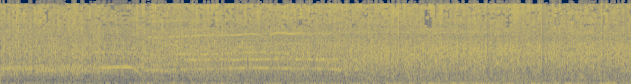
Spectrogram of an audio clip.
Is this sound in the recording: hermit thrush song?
no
